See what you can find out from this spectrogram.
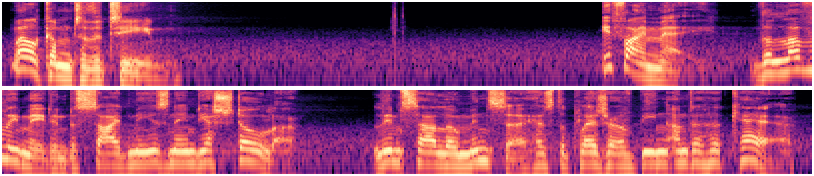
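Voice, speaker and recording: A man's voice: on the high side, very animated, normal speed, slight background noise. A man playing a suave, courtly adventurer in a fantasy game, with a courteous and theatrical way of talking. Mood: charming. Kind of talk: scripted fantasy game cutscene acting.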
